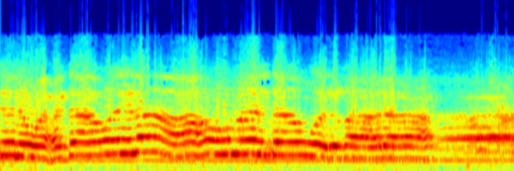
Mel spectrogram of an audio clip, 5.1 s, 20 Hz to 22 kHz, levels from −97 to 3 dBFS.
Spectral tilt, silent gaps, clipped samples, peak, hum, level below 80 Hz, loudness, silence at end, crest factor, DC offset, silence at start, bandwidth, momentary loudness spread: -6 dB/octave; none; 0.8%; 0 dBFS; none; -38 dBFS; -7 LUFS; 0 s; 6 dB; under 0.1%; 0 s; 9.8 kHz; 4 LU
